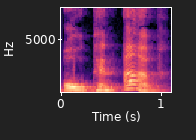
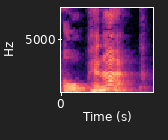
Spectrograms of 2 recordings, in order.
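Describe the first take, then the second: First: The two words are said separately. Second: The final n links into the next word. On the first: "percebe como open up vira" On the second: "vira open up"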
